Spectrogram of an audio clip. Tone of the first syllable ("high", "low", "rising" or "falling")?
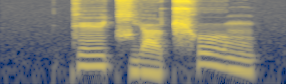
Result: high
